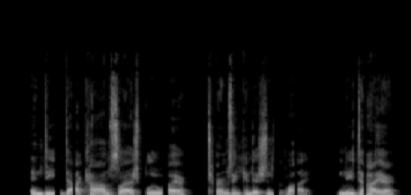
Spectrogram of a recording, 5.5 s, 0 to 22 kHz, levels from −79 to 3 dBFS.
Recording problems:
choppy; very; 10% of the speech affected

